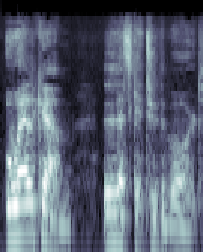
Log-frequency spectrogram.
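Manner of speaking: half-hearted pirate, slightly put on; lightly voiced pirate greeting. Host opening a hockey game review, playful half-hearted pirate voice. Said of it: "I think that was my pirate voice".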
